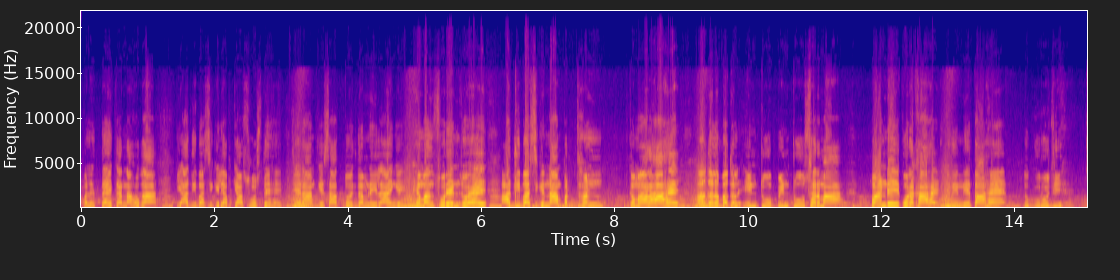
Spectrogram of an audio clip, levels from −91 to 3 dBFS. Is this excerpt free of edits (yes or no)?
no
